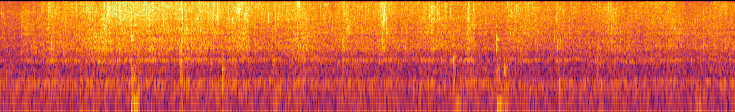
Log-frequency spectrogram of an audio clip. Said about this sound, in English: And as you can see, we're about halfway through the mark of sauteing. So it's a perfect time to put the garlic in.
